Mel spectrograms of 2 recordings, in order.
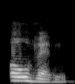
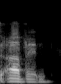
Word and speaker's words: Ovan: little bit, but it's Ovan. Ovan is his dad's name. like an oven, but not. Yeah, I don't want to pronounce it as oven because that sounds ridiculous.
